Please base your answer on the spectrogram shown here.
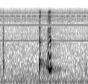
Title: Baby with hiccups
